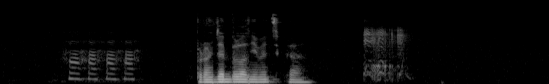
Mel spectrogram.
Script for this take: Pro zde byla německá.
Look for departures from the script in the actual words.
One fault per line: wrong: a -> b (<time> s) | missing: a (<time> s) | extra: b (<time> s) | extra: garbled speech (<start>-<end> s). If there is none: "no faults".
no faults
